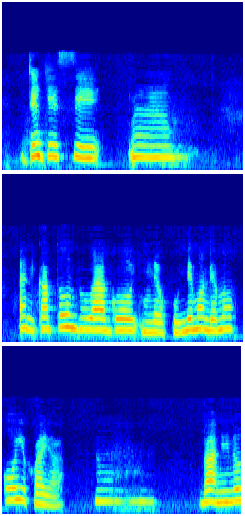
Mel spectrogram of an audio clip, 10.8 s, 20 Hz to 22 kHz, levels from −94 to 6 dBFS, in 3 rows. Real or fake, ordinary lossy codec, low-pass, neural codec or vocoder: fake; none; 7.2 kHz; codec, 16 kHz, 1.1 kbps, Voila-Tokenizer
